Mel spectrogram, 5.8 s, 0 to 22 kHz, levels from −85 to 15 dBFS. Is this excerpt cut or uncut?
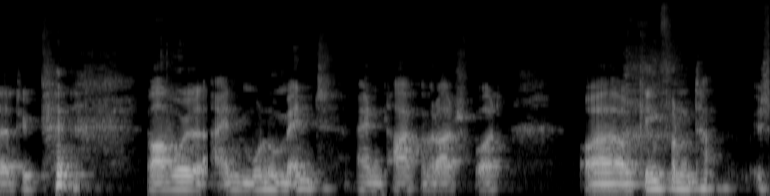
cut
